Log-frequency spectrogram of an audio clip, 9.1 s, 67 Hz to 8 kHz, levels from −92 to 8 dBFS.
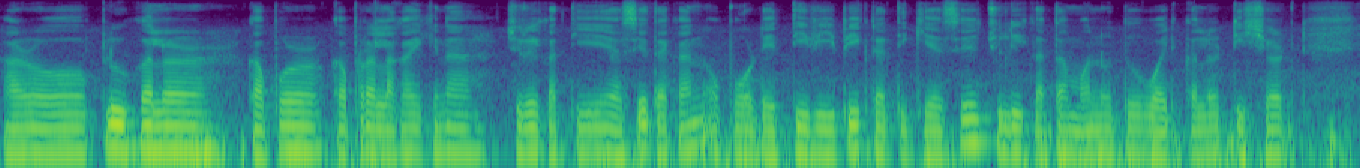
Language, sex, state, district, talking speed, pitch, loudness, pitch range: Nagamese, male, Nagaland, Kohima, 170 wpm, 105 Hz, -17 LUFS, 100-110 Hz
